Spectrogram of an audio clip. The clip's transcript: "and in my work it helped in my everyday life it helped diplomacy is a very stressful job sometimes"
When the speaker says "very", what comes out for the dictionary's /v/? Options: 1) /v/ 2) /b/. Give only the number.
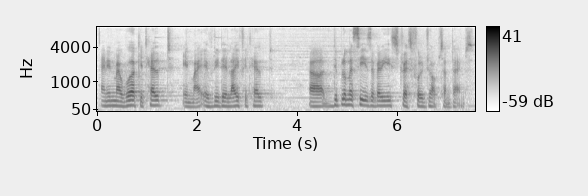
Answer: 1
